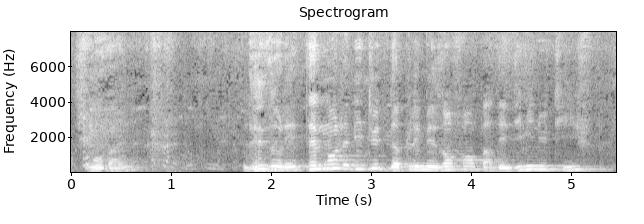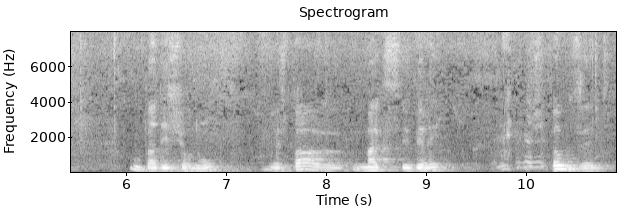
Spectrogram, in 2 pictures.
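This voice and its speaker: A man's voice: on the high side, normal speed, pauses often, warm tone, roomy sound, poor audio. A man in his fifties, the bride's father, giving a playful, teasing wedding speech with asides.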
